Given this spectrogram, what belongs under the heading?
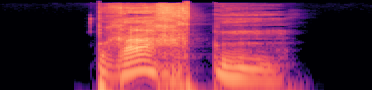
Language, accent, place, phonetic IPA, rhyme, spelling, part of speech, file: German, Germany, Berlin, [ˈbʁaxtn̩], -axtn̩, brachten, verb, De-brachten.ogg
- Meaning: first/third-person plural preterite of bringen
